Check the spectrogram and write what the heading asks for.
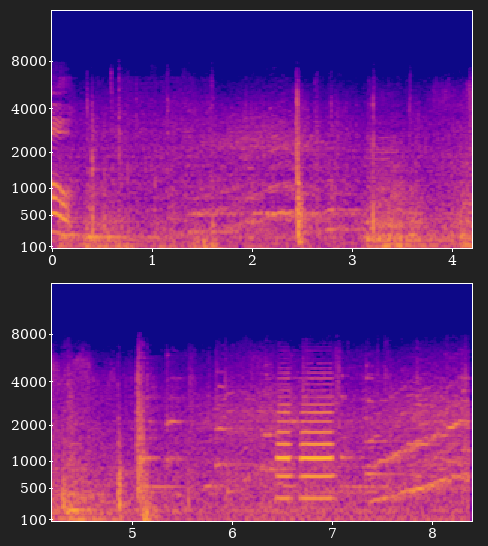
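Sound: car horn honking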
